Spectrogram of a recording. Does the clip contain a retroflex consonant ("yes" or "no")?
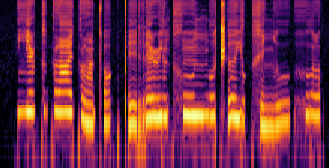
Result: yes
